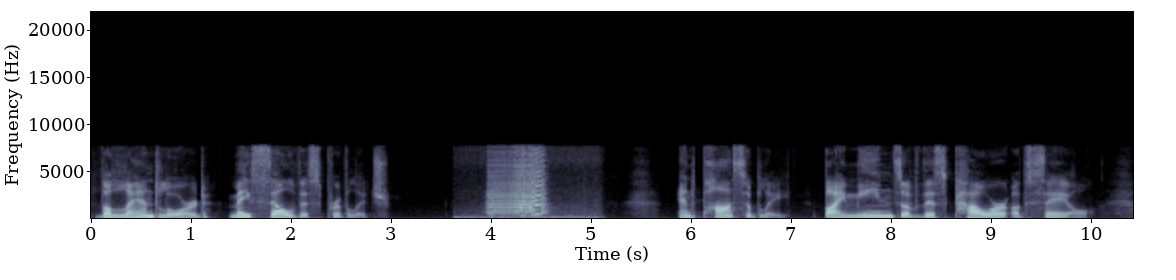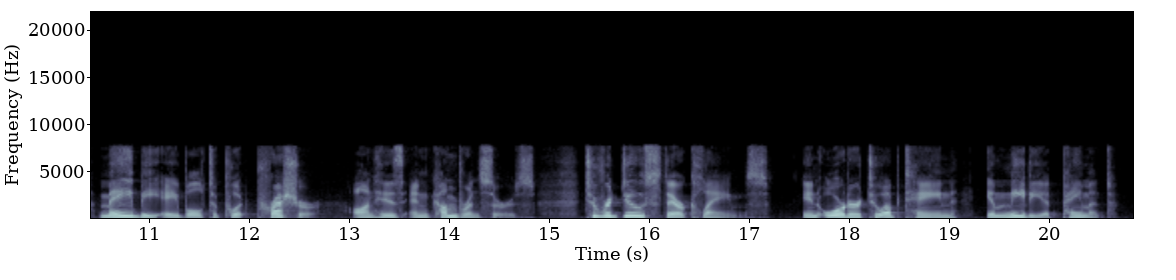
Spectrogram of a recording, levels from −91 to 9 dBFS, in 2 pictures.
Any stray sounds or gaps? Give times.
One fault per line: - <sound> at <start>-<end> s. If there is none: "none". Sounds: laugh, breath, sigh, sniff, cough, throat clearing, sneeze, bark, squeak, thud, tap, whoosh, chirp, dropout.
- squeak at 3.6-5.2 s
